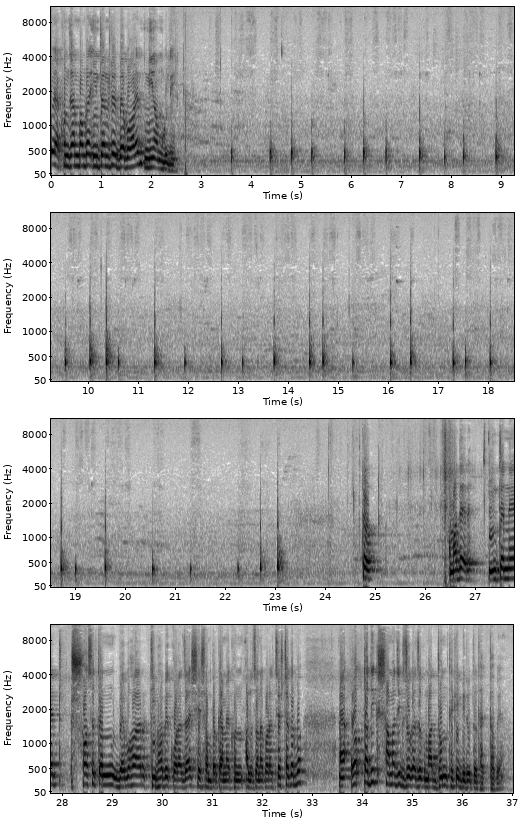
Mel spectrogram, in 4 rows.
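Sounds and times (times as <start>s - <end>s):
marker tapping on whiteboard: 3.2s - 16.6s, 17.2s - 21.5s, 22.2s - 23.3s.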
